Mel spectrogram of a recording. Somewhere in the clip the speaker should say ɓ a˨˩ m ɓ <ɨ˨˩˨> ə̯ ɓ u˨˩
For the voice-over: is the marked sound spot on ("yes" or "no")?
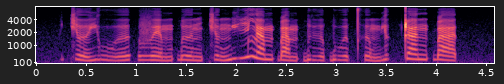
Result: no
